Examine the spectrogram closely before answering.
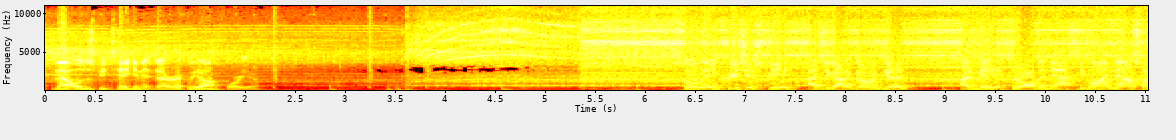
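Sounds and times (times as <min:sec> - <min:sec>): background music with thumping beat: 0:00.2 - 0:11.0.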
